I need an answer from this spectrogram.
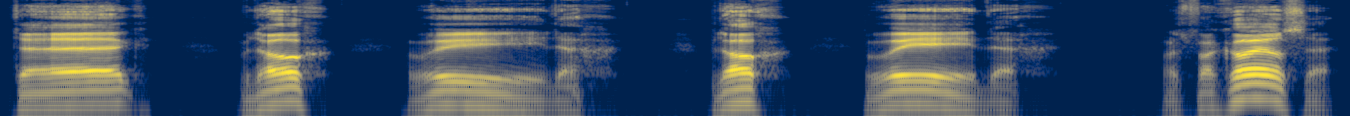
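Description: A man's voice: on the low side, slow pace, smooth, no room sound, studio quality. A man voicing a stern male team leader who barks firm orders. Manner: firm, commanding.

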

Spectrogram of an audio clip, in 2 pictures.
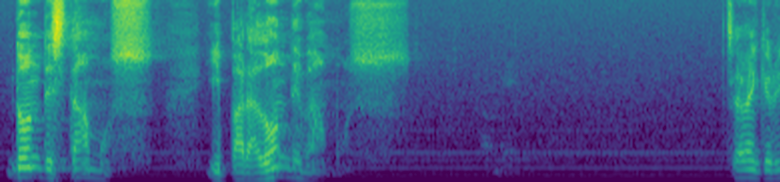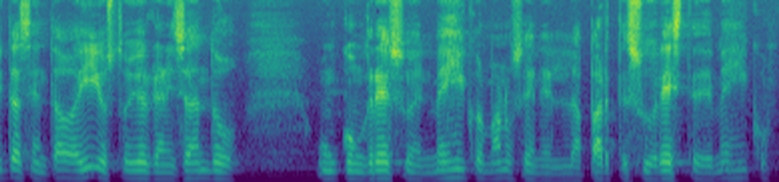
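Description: A man's voice: medium pitch, normal speed, long pauses. An older man preaching a sermon as an evangelist, telling stories animatedly and asking the congregation questions. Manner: animated storytelling with rhetorical questions.

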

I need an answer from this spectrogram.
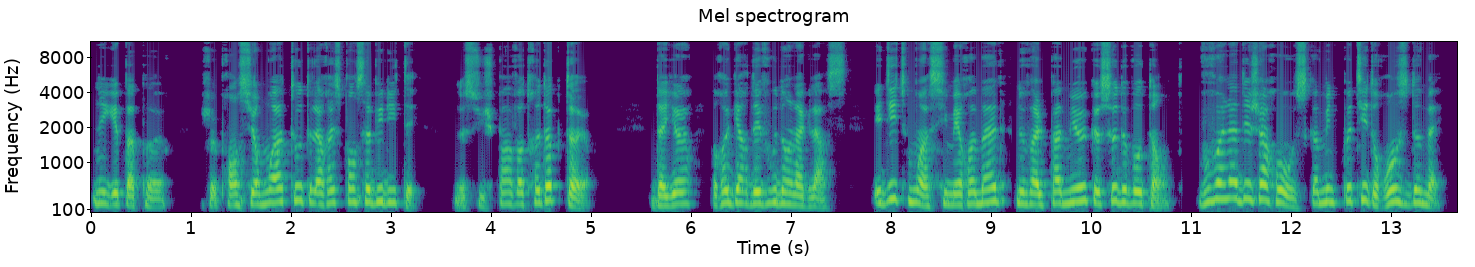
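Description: A woman reading the part of a kindly middle-aged uncle and doctor, speaking in a gentle, reassuring way. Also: on the high side, moderate pace, close to an everyday voice. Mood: tender.

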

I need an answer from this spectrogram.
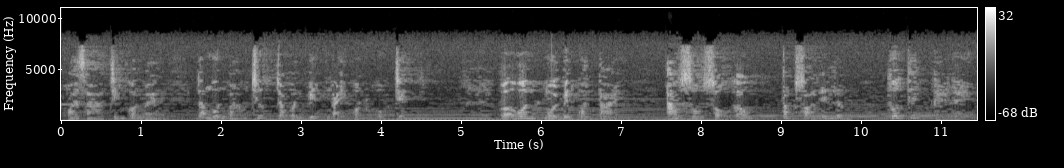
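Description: A man's voice: on the high side, big pitch swings, normal speed, far from the mic. A man narrating a scripted audio story in a dramatic way. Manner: dramatic, widely varied intonation. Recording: echoey reverberant audio story with music, slightly dull. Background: music.

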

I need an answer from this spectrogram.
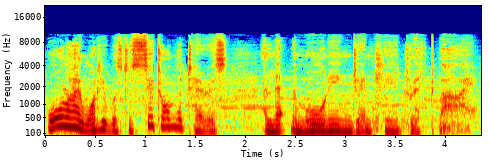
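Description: An actor playing a genteel, earnest English captain, a detective's loyal companion, narrating and talking in a radio drama with an English accent. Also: male voice, mid-range voice, sing-song, moderate pace, a little mellow, faint music behind. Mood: reflective narration. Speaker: narrator and sidekick.

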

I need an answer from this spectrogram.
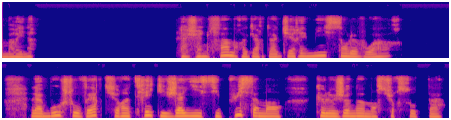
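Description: A man narrating a novel in a measured, dramatic storytelling manner. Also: a little high, mellow, no echo. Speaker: audiobook narrator. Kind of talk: scripted narration of a romance novel.

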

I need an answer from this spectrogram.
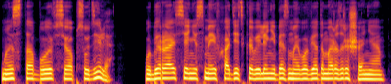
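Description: A reader doing an icy, commanding mage lord. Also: male voice, a little high, little pitch movement, takes it slowly, clean tone, no echo, clean studio sound. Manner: icy, curt, authoritative. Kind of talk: audiobook character voice.

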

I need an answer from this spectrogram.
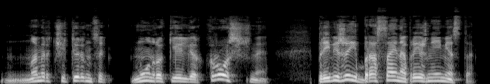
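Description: A man reading an audiobook and voicing an adult male hunter who shouts urgent fishing instructions. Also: on the high side, very animated, normal speed, vocal fry, husky, no room sound, pitched above the performer's own voice, full character voice. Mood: urgent shouting.

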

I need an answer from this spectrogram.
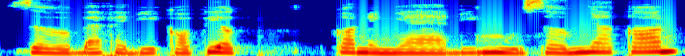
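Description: A woman voicing a gentle, hardworking poor father who speaks tenderly and reassuringly to his daughter in a storybook reading. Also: medium pitch, fairly even intonation, normal speed, natural voice.

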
